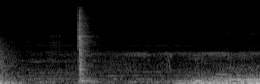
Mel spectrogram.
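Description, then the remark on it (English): A door shuts with one sharp thud, followed by a faint click of the door being locked, then a low rumble that slowly builds in the background. “I close and lock the door.”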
